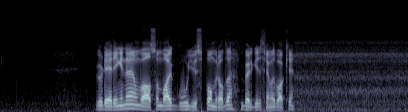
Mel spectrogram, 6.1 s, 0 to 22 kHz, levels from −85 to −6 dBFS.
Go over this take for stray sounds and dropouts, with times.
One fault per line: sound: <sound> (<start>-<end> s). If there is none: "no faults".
no faults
